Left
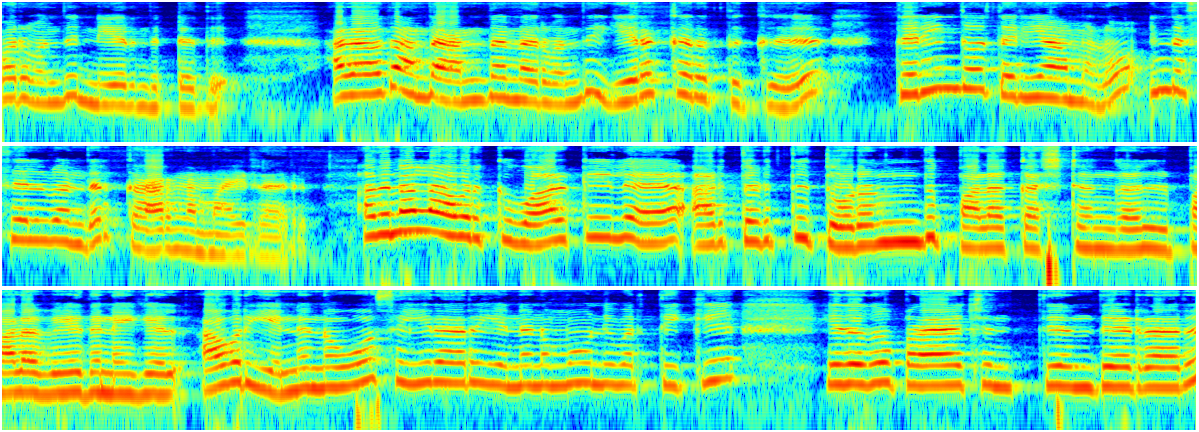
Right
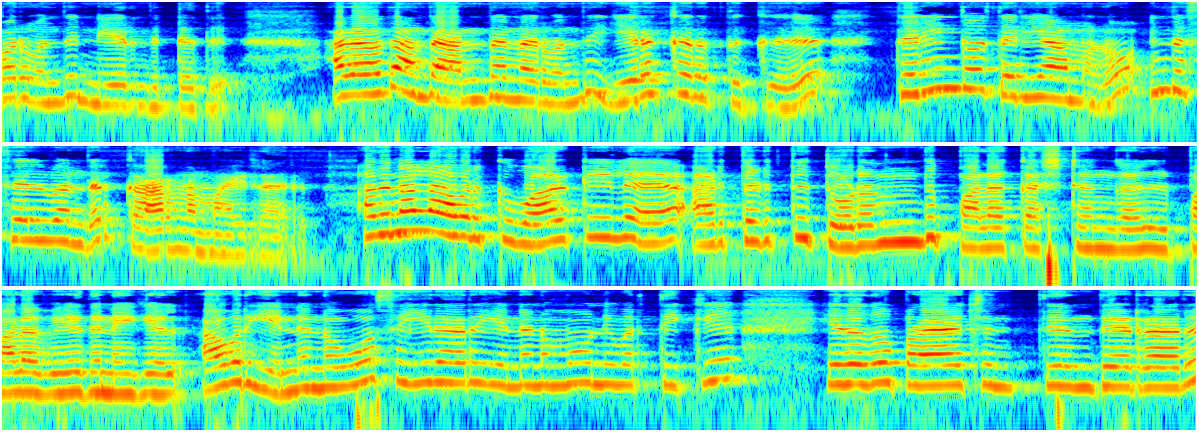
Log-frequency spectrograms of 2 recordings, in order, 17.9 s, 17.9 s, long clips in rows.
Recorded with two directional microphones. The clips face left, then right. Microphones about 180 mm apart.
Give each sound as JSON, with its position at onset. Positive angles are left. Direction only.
{"t": 0.0, "sound": "a woman's voice", "side_deg": 25}
{"t": 7.8, "sound": "a woman's voice", "side_deg": 40}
